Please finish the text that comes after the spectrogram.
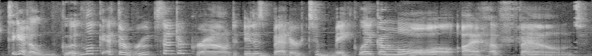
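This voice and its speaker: A woman teacher reading a picture book aloud to children, pausing to explain things in simple, child-directed language. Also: medium pitch, a little hiss or hum. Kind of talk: read-aloud lesson with explanatory asides.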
